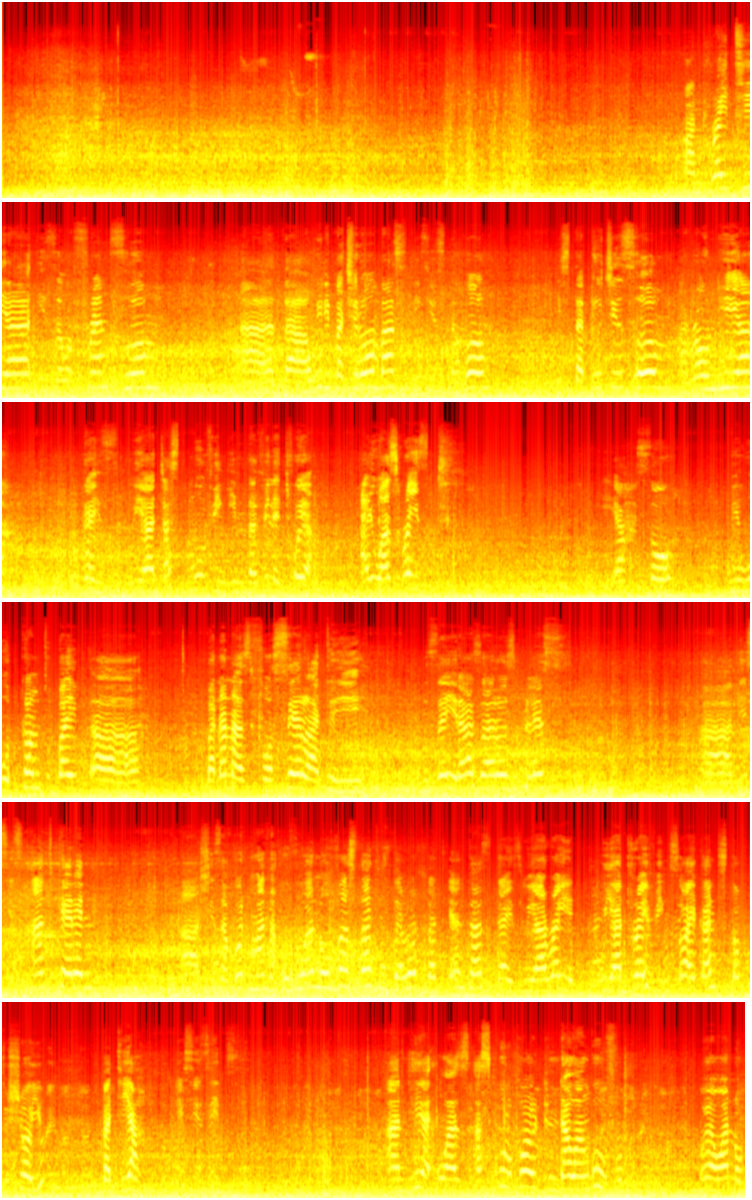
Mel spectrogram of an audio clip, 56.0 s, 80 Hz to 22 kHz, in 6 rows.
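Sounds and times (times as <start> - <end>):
car engine and tyres rumbling: 0.0 - 56.0
people talking: 8.6 - 11.4, 12.3 - 15.5, 16.3 - 18.8, 19.7 - 22.6, 23.2 - 24.3, 26.2 - 27.1, 27.8 - 29.8, 30.6 - 32.6, 33.3 - 35.1, 36.8 - 38.6, 39.6 - 49.6, 51.6 - 54.8, 55.4 - 56.0.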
